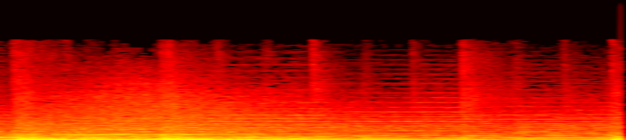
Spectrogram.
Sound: mouthing

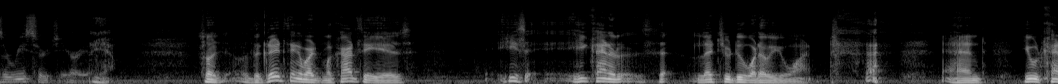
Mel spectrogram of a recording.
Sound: laughs

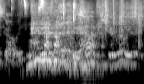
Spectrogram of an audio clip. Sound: laugh

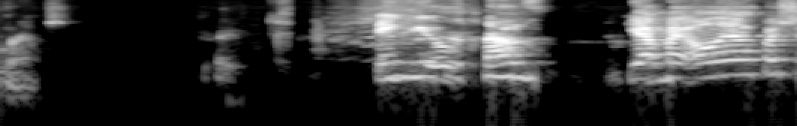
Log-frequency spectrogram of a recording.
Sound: speaks faintly

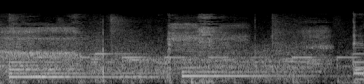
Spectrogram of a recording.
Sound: baby sigh

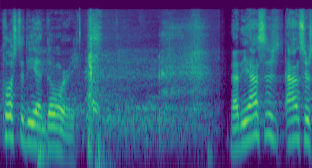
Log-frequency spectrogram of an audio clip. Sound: audience laughing

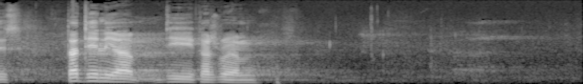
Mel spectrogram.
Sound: speaking in foreign language

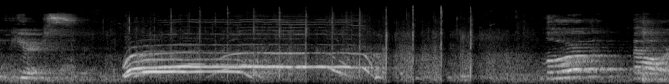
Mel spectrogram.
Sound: audience cheers; audience applauds

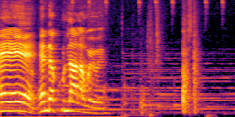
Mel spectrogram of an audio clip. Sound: speaks in foreign language

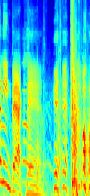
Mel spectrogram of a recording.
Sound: chuckles

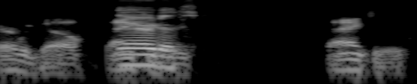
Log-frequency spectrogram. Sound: sharp Voice

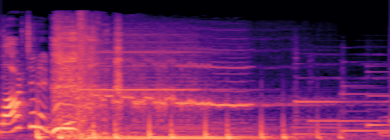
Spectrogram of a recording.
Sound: John Gasps, Woman Screams

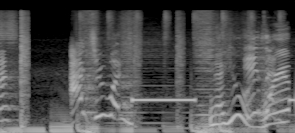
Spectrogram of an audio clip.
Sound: beep

